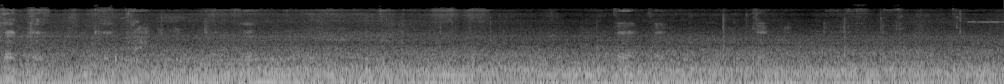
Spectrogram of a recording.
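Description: Car driving along a town street: a steady low rumble of engine and tyre noise.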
